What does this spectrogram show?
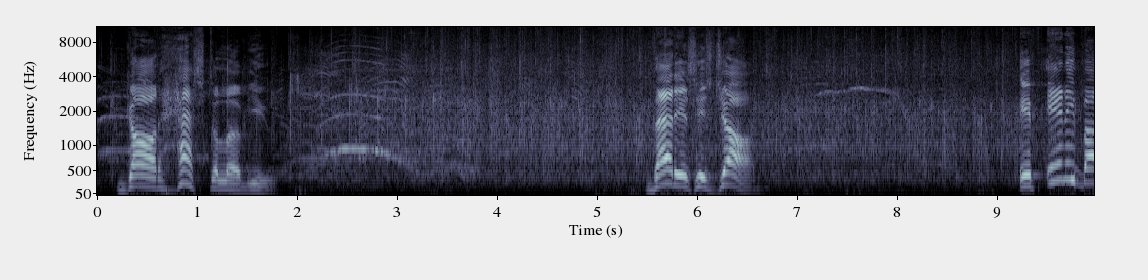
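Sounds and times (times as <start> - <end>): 
audience clapping: 0.0 - 9.9
speech: 0.2 - 1.9, 5.5 - 6.6, 9.2 - 9.9
rising-and-falling whistle-like tone: 7.2 - 8.0.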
